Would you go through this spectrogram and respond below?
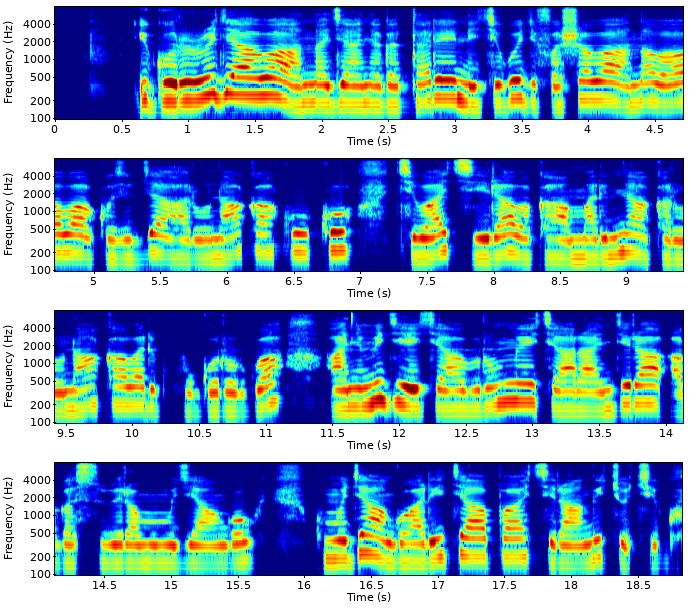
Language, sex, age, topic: Kinyarwanda, female, 25-35, education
